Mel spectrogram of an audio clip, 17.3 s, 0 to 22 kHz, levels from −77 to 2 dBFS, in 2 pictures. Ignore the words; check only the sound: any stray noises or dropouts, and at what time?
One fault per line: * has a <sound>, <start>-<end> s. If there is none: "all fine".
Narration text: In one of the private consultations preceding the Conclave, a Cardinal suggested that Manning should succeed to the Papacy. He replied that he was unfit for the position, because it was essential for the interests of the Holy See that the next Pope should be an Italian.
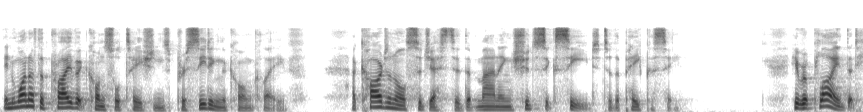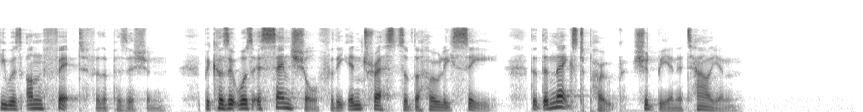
all fine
